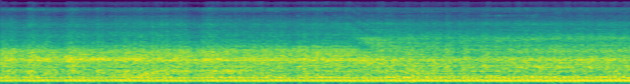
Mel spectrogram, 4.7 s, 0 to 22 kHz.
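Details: Yamaha water-pump engine that sat unused for over 20 years, now restarted: holds a steady, even putter at constant speed with no misses or surging. Normal running.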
